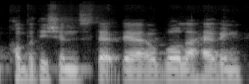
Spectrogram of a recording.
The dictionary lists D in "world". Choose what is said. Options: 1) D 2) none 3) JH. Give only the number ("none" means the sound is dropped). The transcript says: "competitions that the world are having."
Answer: 2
